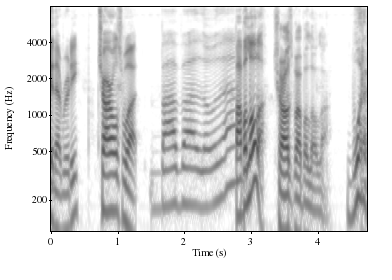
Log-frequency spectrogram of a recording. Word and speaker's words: Babalola: Let's have Rudy pronounce it. How do you say that, Rudy? Charles what? Babalola.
